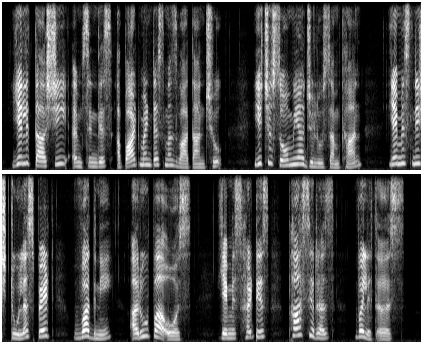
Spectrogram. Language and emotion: Kashmiri, neutral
